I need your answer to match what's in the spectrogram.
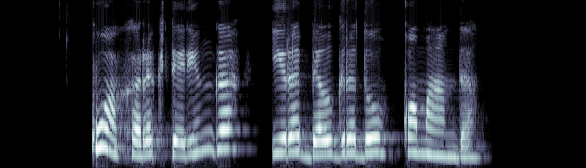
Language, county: Lithuanian, Marijampolė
